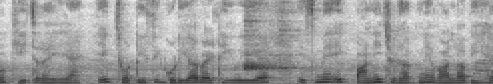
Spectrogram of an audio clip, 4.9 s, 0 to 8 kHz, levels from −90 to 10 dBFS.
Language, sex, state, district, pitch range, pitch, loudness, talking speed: Hindi, female, Himachal Pradesh, Shimla, 185-220 Hz, 200 Hz, -18 LUFS, 220 wpm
